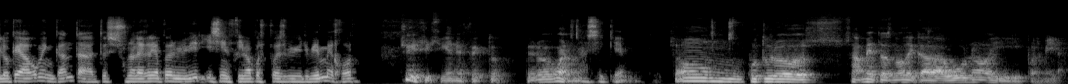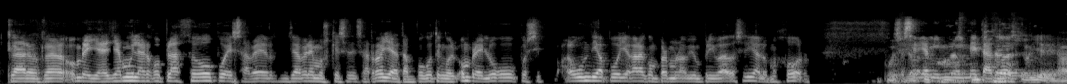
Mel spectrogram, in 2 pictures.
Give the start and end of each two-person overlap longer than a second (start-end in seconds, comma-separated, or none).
19.5-20.9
